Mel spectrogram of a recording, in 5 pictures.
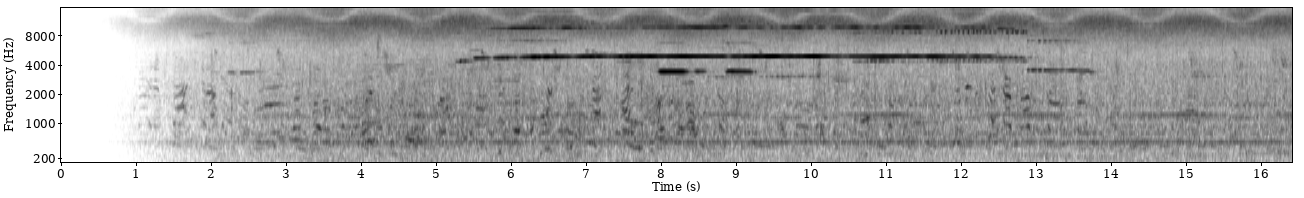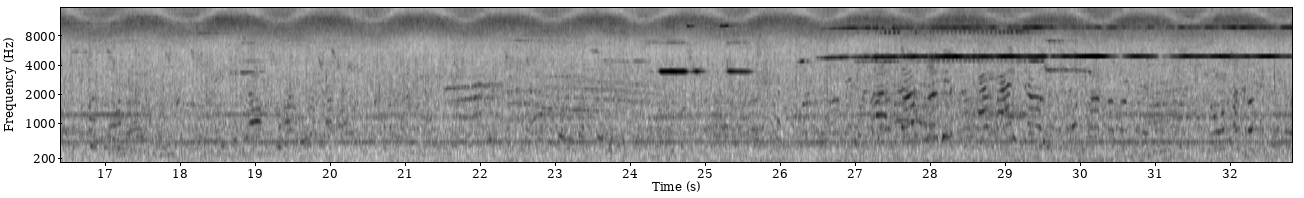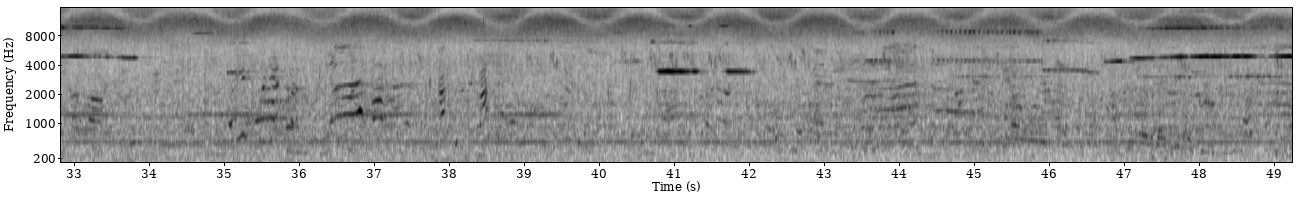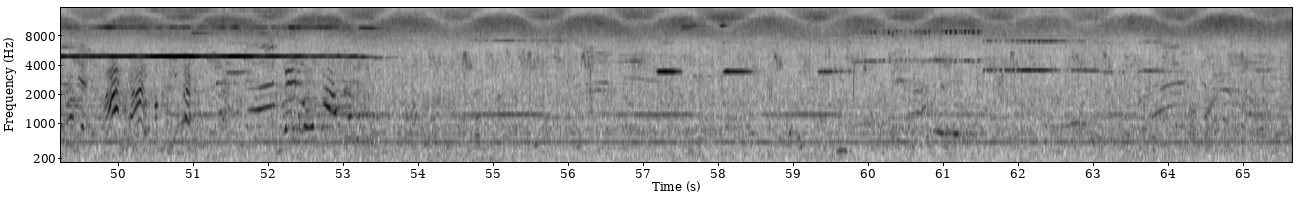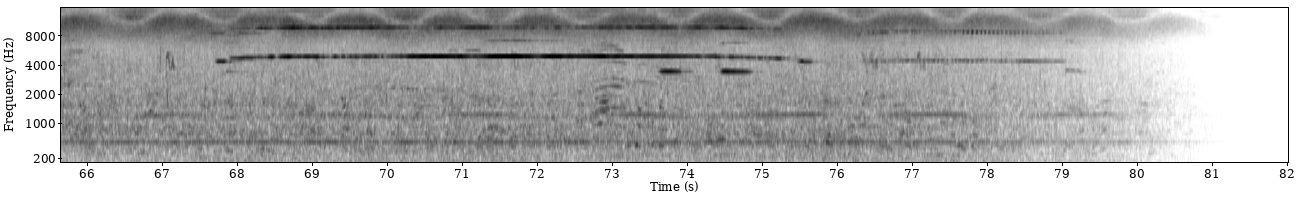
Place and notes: {"title": "Water/wind sculpture, Centre Pompidou, Paris", "date": "2010-07-24 14:50:00", "description": "Sitting beside the wind/water sculpture outside the Centre Pompidou. Saturday afternoon.", "latitude": "48.86", "longitude": "2.35", "altitude": "51", "timezone": "Europe/Paris"}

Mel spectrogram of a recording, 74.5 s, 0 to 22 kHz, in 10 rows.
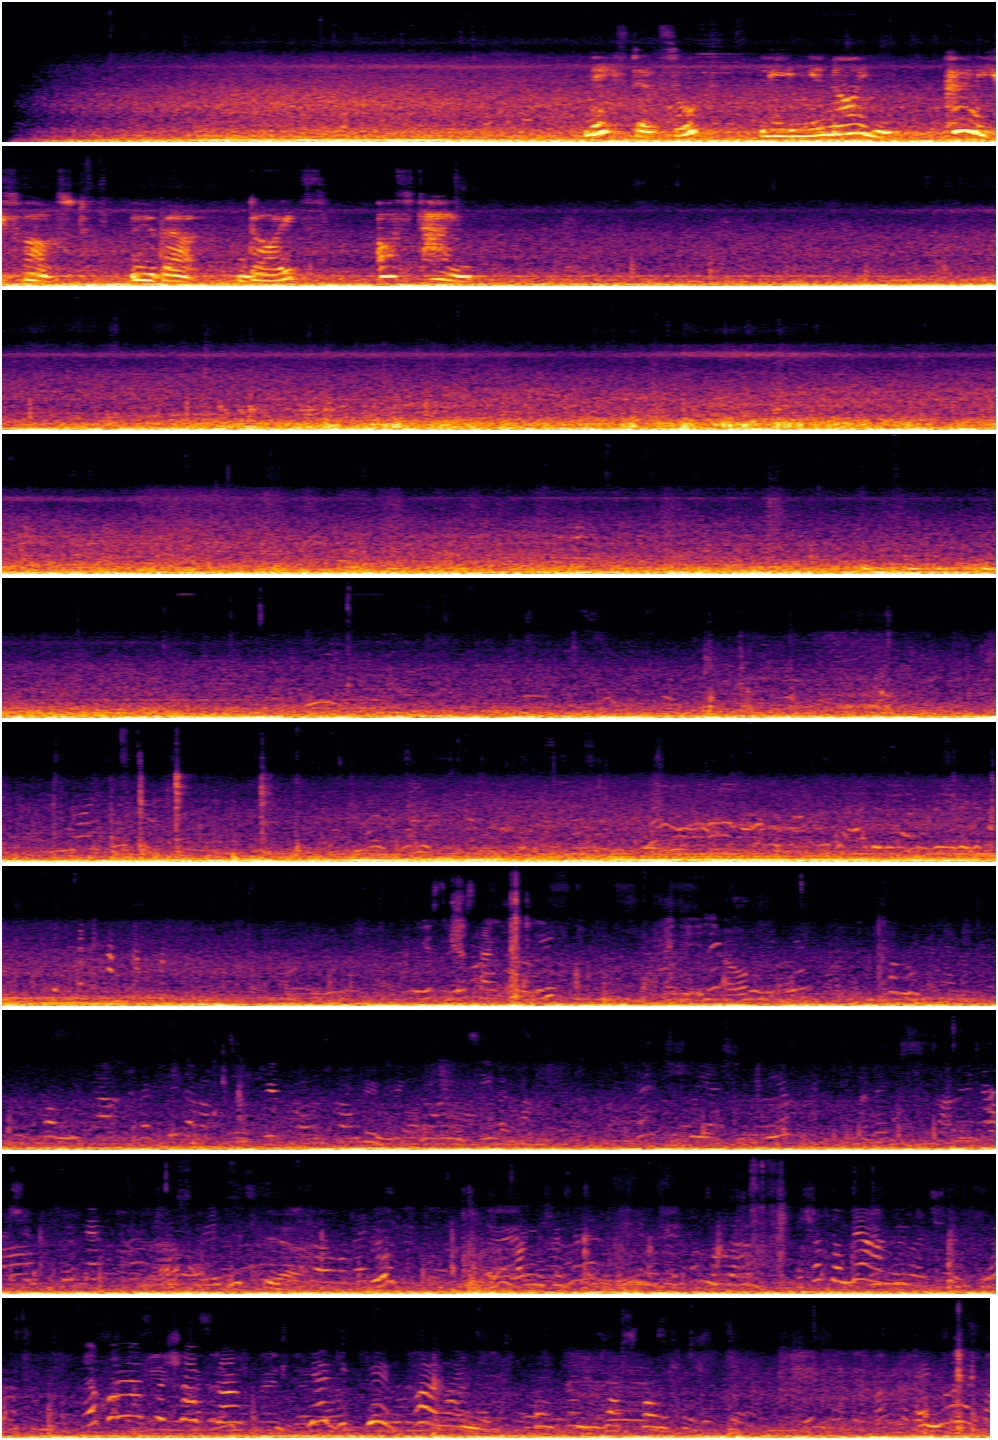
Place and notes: {"title": "cologne, neumarkt, strassenbahnhaltestelle", "date": "2009-01-21 15:50:00", "description": "strassenbahnhaltestelle am frühen abend, feierabendverkehr, durchsagen, schritte, konversationen im vorübergehen\nsoundmap nrw: social ambiences/ listen to the people - in & outdoor nearfield recordings", "latitude": "50.94", "longitude": "6.95", "altitude": "56", "timezone": "Europe/Berlin"}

